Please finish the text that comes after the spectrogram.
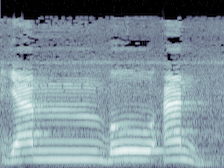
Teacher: nun sukunnya atau tanwinnya dirubah menjadi mim, disertai dengan gunah dan disamarkan. Contohnya yambuan, yam itu ya, nun sukunnya berubah jadi mim. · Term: iqlab, iklab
